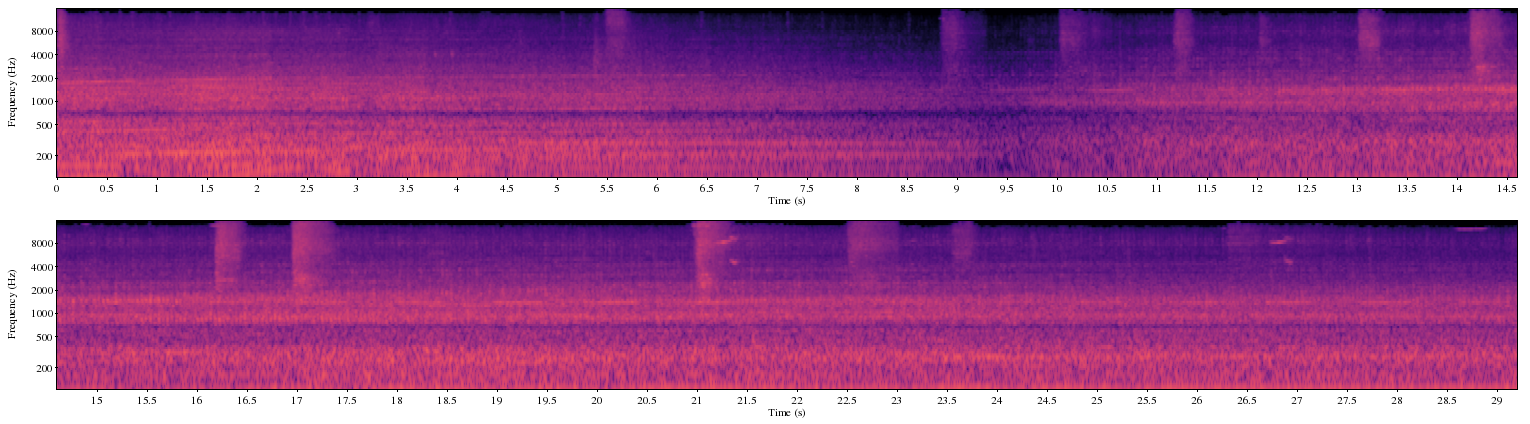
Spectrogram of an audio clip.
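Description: A diesel transit bus pulls away and fades out over the first nine seconds or so. Then a Nova RTS transit bus idles steadily, with repeated short, sharp hisses of air from its air brake system.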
